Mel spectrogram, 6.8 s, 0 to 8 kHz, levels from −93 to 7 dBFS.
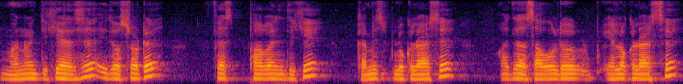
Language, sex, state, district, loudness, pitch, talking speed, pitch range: Nagamese, male, Nagaland, Dimapur, -17 LUFS, 125 Hz, 185 wpm, 120-175 Hz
